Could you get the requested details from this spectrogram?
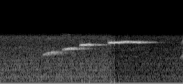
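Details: Pet bird indoors giving its morning song: clear whistled notes stepping upward in pitch, each longer and higher than the last, ending in a brief bright chirp, with low room hum underneath.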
